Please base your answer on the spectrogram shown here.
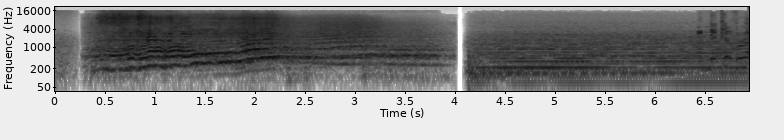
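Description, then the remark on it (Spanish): Loud Porsche race car engines scream, their pitch climbing steadily as they accelerate out of the Ascari chicane, one car slipstreaming the other Porsche in front, then an abrupt cut into a sustained, steady high-revving roar at full speed. “He now gets in the slipstream of the other Porsche in front and gets the job done.”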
